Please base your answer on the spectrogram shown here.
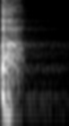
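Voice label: Hurt Light, Romanian; bloom minigame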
